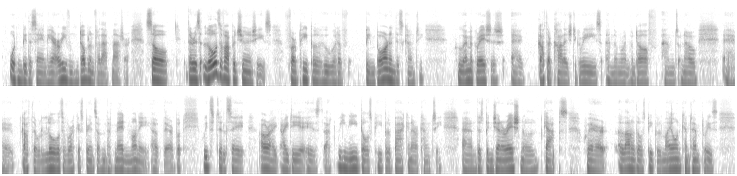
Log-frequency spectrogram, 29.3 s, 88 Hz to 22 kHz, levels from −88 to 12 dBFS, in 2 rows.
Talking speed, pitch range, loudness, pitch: 170 wpm, 105-120 Hz, -41 LUFS, 115 Hz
